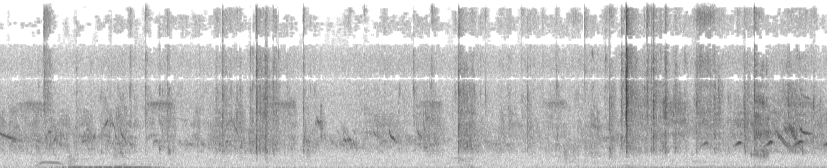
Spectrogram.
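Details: Elephants from a herd in Tarangire National Park, Tanzania, purring at night just outside a tent; a loud, deep, steady rumble of about one second stands out over soft bird chirps and a quiet night background.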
